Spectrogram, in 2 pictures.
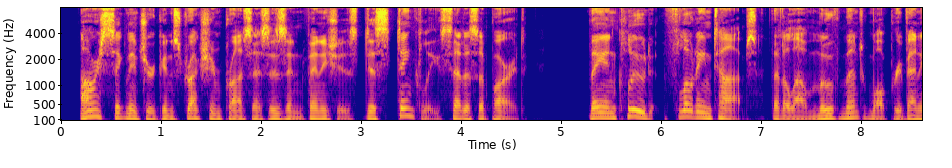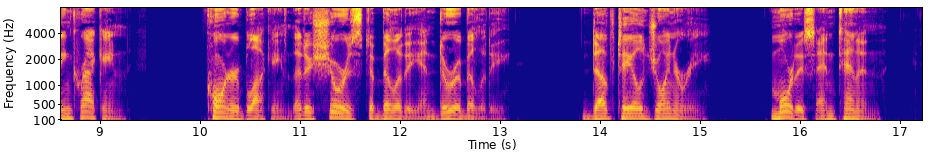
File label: Credible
